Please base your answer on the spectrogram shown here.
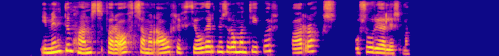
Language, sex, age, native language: Icelandic, female, 50-59, Icelandic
